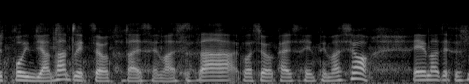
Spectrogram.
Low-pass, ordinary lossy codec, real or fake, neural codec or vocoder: 7.2 kHz; AAC, 48 kbps; fake; autoencoder, 22.05 kHz, a latent of 192 numbers a frame, VITS, trained on many speakers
